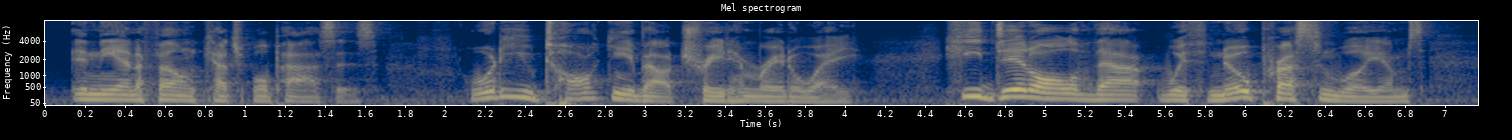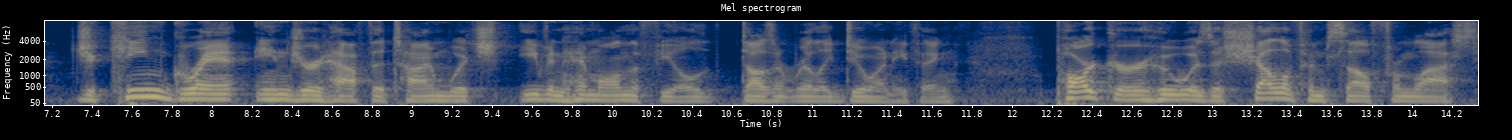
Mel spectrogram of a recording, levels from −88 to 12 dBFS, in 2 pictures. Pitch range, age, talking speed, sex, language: 115-140 Hz, 20-39, 205 wpm, male, English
